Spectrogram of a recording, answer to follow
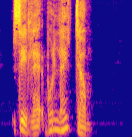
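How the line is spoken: Whispering. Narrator (Vietnamese): Em thì thầm nói

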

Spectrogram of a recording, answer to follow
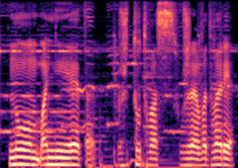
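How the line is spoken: Mumbled. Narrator (Russian): Радомир промямлил

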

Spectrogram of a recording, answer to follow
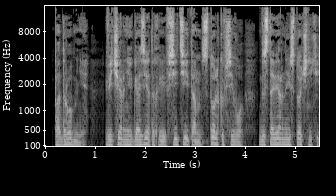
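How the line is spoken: Hoarse wheezing. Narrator (Russian): Кирилл хрипел

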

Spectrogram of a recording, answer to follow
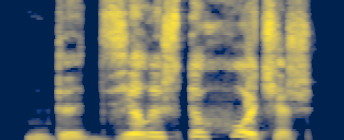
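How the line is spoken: Snapping irritably. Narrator (Russian): огрызнулся он

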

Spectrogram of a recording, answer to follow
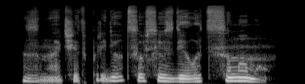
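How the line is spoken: Mutter. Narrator (Russian): пробормотал Рон Деловей

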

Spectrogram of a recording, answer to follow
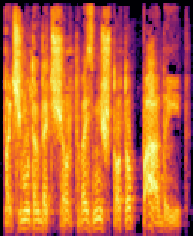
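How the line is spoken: Growling. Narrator (Russian): зарычал Арзатти

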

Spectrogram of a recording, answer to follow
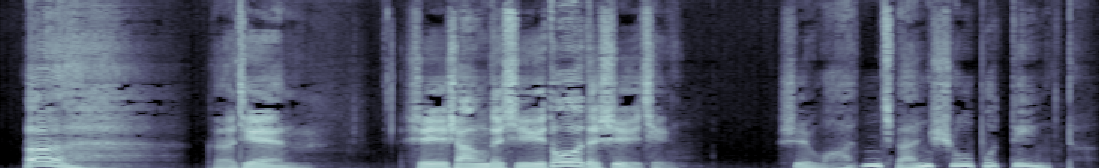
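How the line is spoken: Sighing. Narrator (Chinese): 他叹了一口气，接着说

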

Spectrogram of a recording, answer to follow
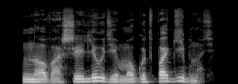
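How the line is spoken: Whisper. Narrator (Russian): прошептал Феликс

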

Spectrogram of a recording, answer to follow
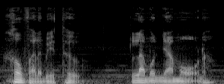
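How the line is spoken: Muttering. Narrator (Vietnamese): Chu Dài Hào lẩm bẩm

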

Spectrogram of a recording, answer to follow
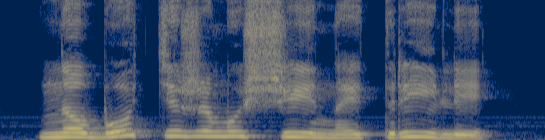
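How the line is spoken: Reproachful deep voice. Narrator (Russian): доктор укоризненно басил

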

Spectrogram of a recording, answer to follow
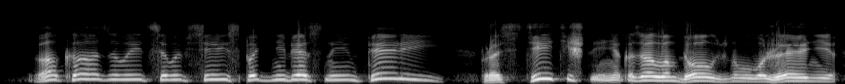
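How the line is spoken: Old man's exclamation. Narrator (Russian): воскликнул старик

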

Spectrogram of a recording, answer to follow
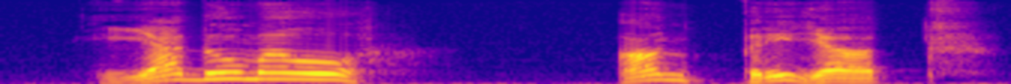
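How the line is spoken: High, clear voice. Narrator (Russian): сказал Волан-де-Морт своим высоким, ясным голосом

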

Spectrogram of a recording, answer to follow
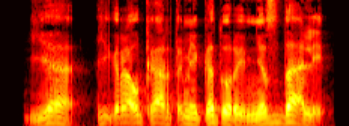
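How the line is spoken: Hoarse wheeze. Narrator (Russian): прохрипел Ярви

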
